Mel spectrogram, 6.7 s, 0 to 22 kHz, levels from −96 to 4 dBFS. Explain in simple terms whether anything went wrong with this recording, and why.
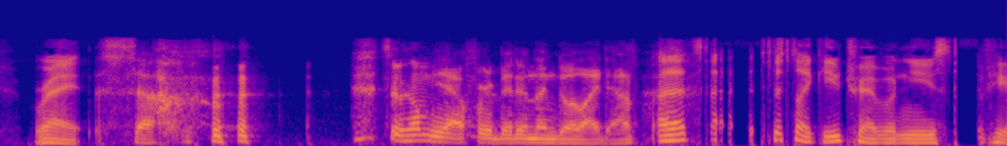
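Lost AMR speech frames, from 4.67 to 5.30 s just before "like you", and again from 6.38 to 6.58 s. Radio errors corrupted short slices of the phone call's speech. The receiving phone then guessed each missing slice by repeating the last good sound more and more quietly. In the first spot the gaps are scattered, the longest about 0.12 s, so the voice warbles and drops out. The second gap lasts about 0.14 s and fades briefly toward silence.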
